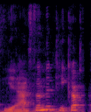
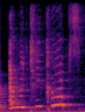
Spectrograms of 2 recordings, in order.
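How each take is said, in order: First: Said in the usual way. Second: High puppet chime-in; Mimi. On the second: Acted. Mimi adds to the table setting, high puppet voice. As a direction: pipe up in a tiny, high character voice.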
